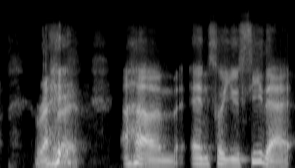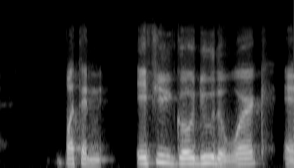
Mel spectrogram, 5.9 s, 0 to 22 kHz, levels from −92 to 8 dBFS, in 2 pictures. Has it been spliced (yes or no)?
no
